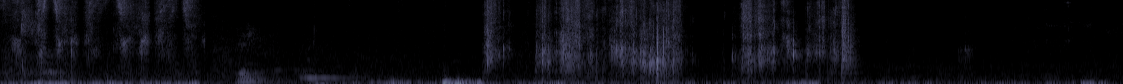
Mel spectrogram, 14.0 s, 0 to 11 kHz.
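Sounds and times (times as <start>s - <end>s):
hands rubbing oily hair: 0.0s - 2.6s.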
